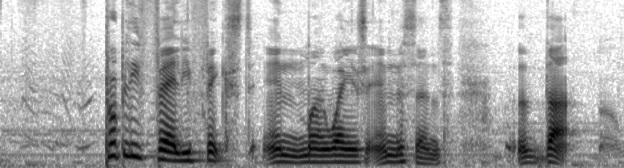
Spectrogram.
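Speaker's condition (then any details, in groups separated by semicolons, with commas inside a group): Cerebral palsy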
